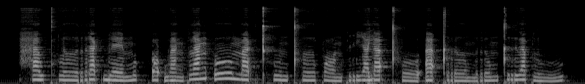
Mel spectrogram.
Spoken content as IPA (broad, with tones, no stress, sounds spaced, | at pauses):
h a˧ w kʰ l ɤː˨˩ r a˥˩ k̚ b ɛː˨˩ m o˦˥ k̚ ʔ ɔ˨˩ ʔ w a˩˦ ŋ p l a˥˩ ŋ ʔ oː˥˩ m a˦˥ k̚ tʰ u˧ n tʰ ɤː˦˥ p ɔː˨˩ n p r i˦˥ a̯ j a˥˩ ʔ tʰ oː˩˦ ʔ a˦˥ ʔ t r ɤː˨˩ m r o˦˥ m t r ɯ˥˩ a̯ p l uː˩˦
